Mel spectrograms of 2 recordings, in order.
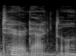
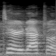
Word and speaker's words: pterodactyl: spelt pterodactyl no where's the p it's at the beginning yeah it's yeah pt more like pneumonia it's a better one i was like if i had spelled pterodactyl i'm starting with a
